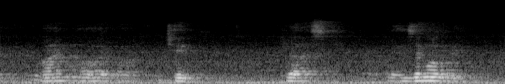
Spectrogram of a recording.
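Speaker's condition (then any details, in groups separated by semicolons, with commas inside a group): Parkinson's; diagnosed 13 years ago, age 75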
